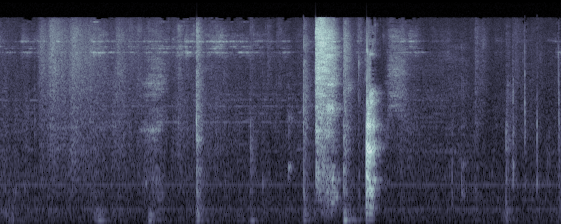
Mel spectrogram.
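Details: A sneeze in a quiet room: a short burst of sharp, hissing noise followed by a quick snort.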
